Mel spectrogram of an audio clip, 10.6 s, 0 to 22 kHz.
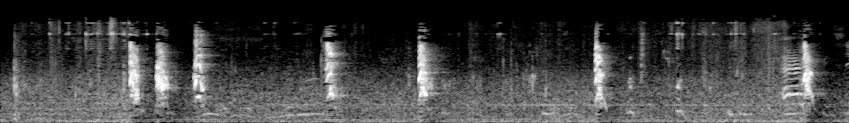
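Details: A 3½-month-old Boston Terrier puppy barks loudly at a soccer ball, sharp, high-pitched yaps in short bursts spaced a second or more apart.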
